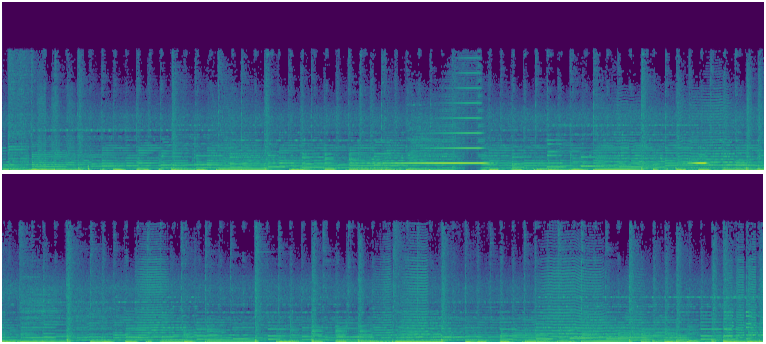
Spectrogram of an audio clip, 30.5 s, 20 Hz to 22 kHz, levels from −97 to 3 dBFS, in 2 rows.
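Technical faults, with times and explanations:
7.0–9.93 s and 13.61–14.17 s, loudspeaker feedback squeal: a single 978 Hz tone swells from nothing, over about two seconds and then within a fraction of a second, to sit roughly 5 and 10 dB above the sound. A microphone is picking up its own loudspeaker, and at that frequency the loop gain exceeds one. What sets it apart from a steady hum or tone is that it grows by itself.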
